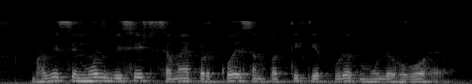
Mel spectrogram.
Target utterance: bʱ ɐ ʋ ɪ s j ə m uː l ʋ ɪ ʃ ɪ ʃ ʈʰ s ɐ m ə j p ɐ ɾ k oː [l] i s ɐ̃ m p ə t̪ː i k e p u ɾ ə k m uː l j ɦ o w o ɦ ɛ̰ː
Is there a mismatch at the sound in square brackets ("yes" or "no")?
yes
